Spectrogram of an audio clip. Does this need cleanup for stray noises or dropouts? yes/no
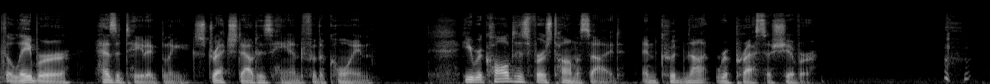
yes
